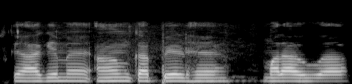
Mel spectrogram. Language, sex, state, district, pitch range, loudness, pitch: Hindi, male, Jharkhand, Sahebganj, 155-160 Hz, -16 LUFS, 155 Hz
